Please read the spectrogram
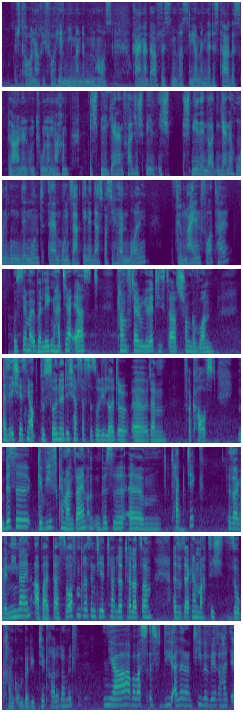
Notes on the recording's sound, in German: Auf dem Weg nach Köln im Auto aufgenommen. Entschuldigt, falls es etwas wackelt.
